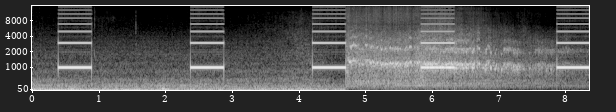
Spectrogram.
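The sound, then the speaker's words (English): Loud electronic warning beeps repeat at a steady pace inside a passenger vehicle, five tones roughly two seconds apart, each sharp and harmonically rich, over a rumbling vehicle engine and road noise. “And bear in mind, these beeps aren't your typical alarm clock beeps. These beeps are so fucking annoying.”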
